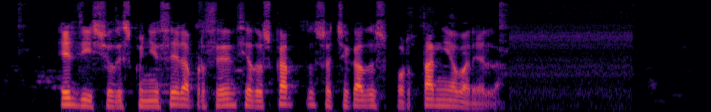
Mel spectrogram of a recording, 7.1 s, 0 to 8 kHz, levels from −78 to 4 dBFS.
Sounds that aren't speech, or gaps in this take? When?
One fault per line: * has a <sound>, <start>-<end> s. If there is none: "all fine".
all fine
